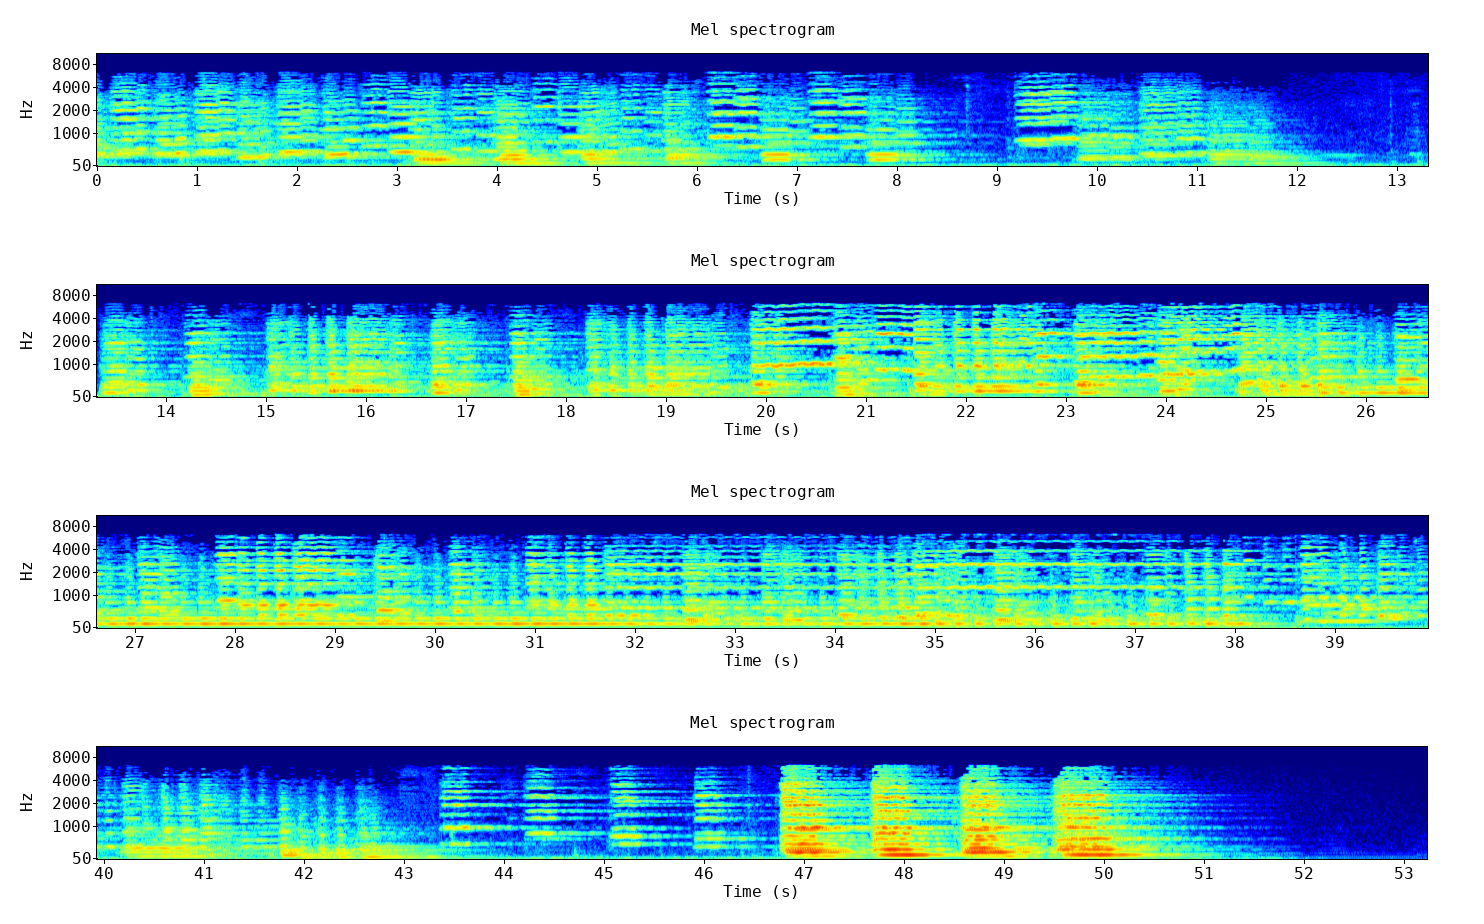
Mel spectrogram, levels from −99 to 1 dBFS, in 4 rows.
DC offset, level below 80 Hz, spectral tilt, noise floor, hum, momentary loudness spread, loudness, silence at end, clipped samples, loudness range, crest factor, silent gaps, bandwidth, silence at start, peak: 0.2%; -56 dBFS; -6.5 dB/octave; -75 dBFS; none; 16 LU; -27 LUFS; 2.15 s; under 0.1%; 16 LU; 24 dB; none; 6.6 kHz; 0 s; -4 dBFS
